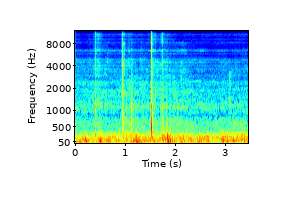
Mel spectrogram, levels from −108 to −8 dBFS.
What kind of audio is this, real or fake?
fake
